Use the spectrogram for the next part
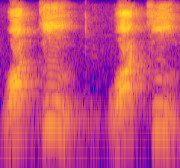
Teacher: O L não é pronunciado, portanto, fica walking.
